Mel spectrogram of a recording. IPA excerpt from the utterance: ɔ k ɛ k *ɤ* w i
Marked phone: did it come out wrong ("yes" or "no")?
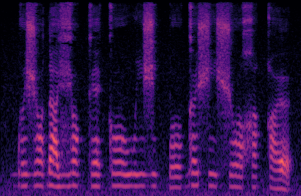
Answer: yes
